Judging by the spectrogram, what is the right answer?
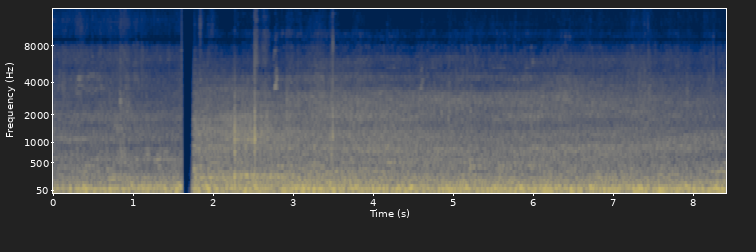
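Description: Steady low rumbling outdoor background noise at a roadside, broken by a brief total dropout about one and a half seconds in.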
